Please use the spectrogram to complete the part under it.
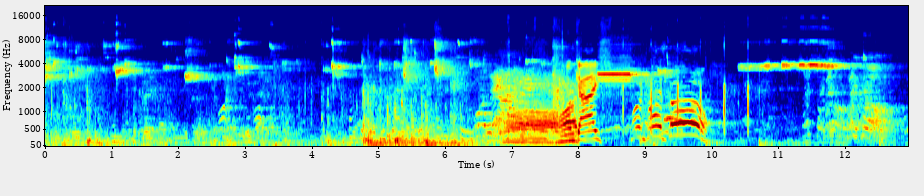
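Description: Sports shoes squeak on a wooden court in an echoing hall.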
